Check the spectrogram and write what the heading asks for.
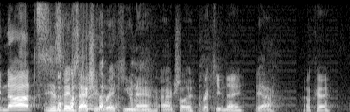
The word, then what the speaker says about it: Yune: His name's actually Rick Yune, actually.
